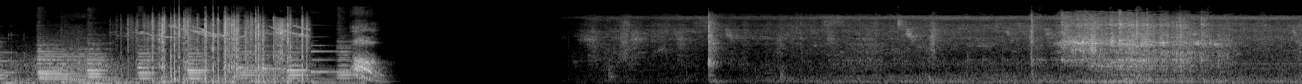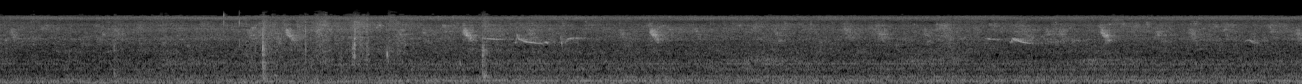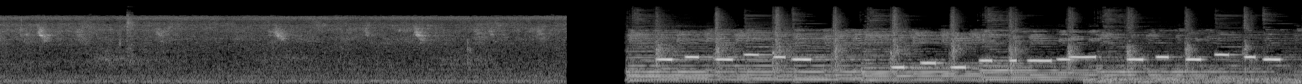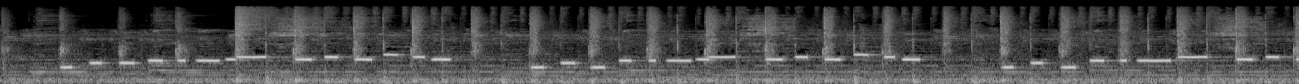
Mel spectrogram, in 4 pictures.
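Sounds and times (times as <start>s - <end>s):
steady hiss: 5.8s - 31.7s.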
